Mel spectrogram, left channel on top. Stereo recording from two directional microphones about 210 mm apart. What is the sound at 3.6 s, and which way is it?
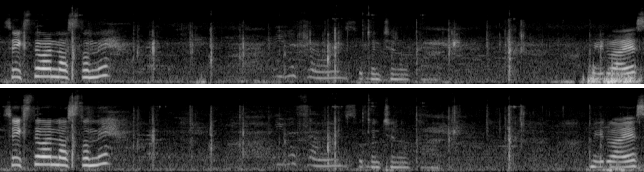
Speech, centre (ahead or behind).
